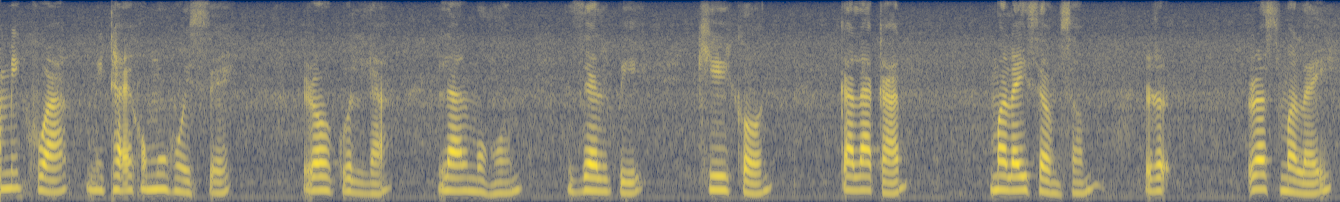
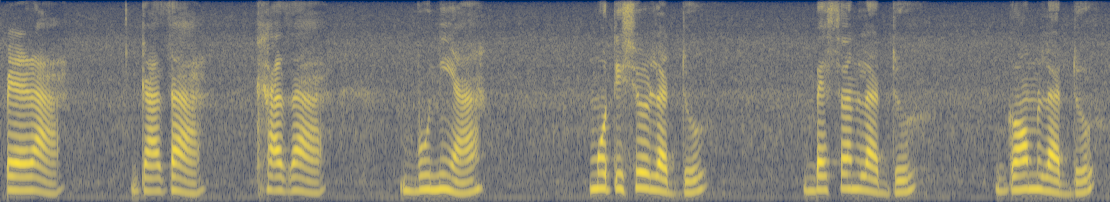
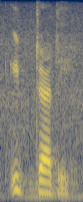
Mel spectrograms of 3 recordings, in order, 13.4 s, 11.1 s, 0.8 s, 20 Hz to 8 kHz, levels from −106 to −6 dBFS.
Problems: constant background noise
